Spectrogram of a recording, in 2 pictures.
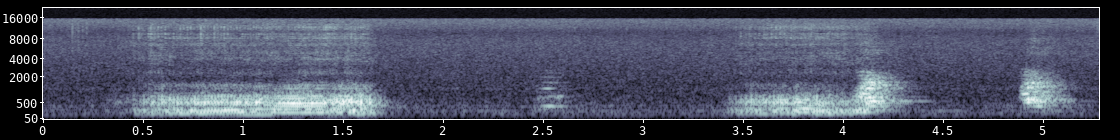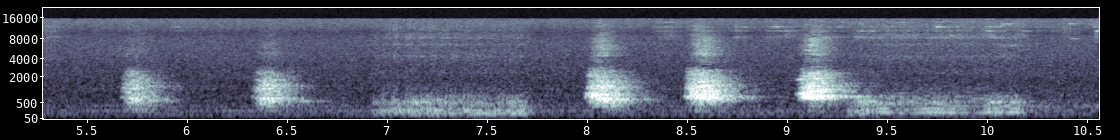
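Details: Sleeping puppy makes long, low rattling snores on the in-breath, alternating with short snorty puffs: snoring.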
